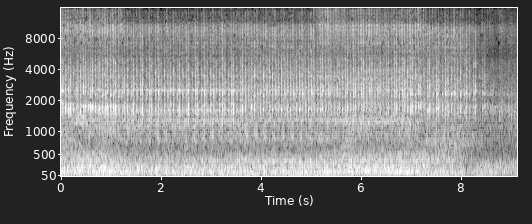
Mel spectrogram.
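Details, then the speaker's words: Toyota 1VD-FTV diesel (200-series) idling: sharp, fairly irregular metallic knock about three per second; oil-cooling jets found in the oil pickup after pan removal, so the fault is pistons or bushings; engine pulled for rebuild. "Поиск причины стука. Мы видим, что в маслоприемнике все находятся форсунки маслоомывающие и охлаждающие. Соответственно, проблема либо с поршневой, либо со втулками."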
